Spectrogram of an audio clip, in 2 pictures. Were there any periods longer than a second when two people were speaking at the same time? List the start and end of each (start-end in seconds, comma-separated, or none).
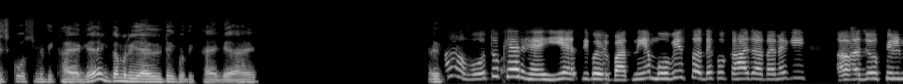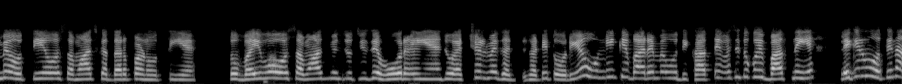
none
